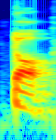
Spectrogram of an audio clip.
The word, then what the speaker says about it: टॉक: Then टॉक टू मी, टॉक देखिए इस word में एल साइलेंट है, ओके।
